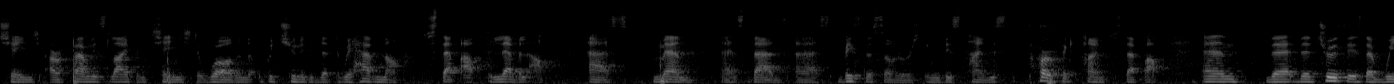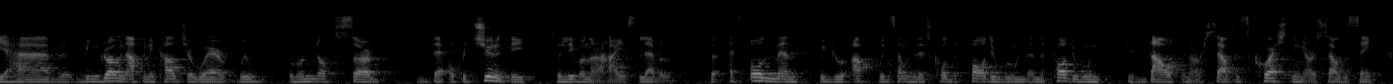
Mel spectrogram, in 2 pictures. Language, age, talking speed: English, 30-49, 200 wpm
